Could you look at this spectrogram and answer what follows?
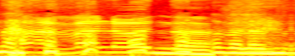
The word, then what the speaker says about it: Avalon: C'est vrai que j'ai prononcé Avalon comme Avalon en Bourgogne, hein, mais c'est pas grave. – Comme dans Lyon. – Avalon.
